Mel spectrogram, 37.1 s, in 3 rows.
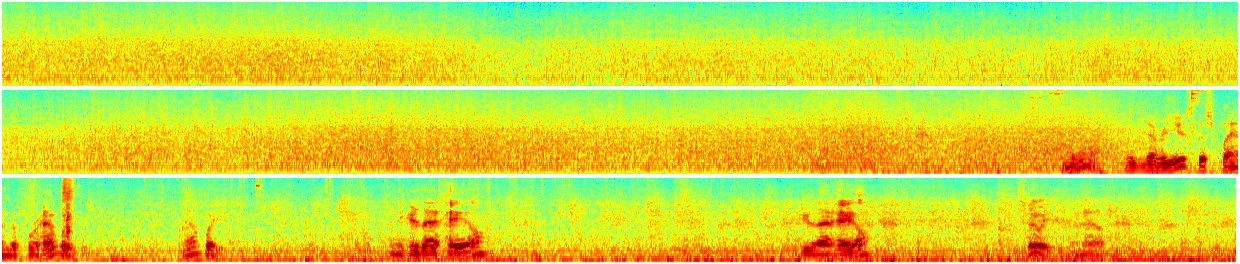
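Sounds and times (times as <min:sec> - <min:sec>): heavy rain: 0:00.0 - 0:37.0
strong wind: 0:19.8 - 0:37.0.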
